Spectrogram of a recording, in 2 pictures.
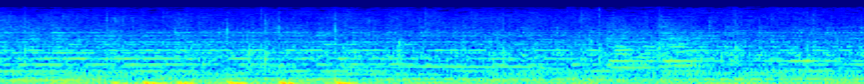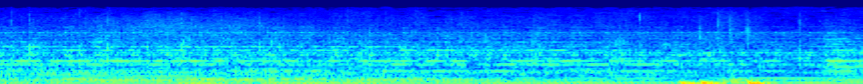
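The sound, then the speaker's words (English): A church audience claps steadily in praise of God after a prayer, in a dense, continuous wash of applause, with sustained musical tones humming underneath and a few low thumps near the start and end. “And can you clap your hands and praise him one more time for what he's about to do.”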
